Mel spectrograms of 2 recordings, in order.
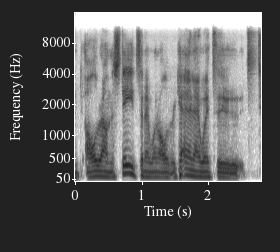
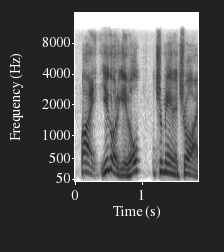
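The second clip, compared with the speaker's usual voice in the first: put-on higher-pitched amateur Australian accent; 8 semitones higher than usual. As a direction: imitate an Australian friend egging someone on. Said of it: "I won't do the Australian accent anymore".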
